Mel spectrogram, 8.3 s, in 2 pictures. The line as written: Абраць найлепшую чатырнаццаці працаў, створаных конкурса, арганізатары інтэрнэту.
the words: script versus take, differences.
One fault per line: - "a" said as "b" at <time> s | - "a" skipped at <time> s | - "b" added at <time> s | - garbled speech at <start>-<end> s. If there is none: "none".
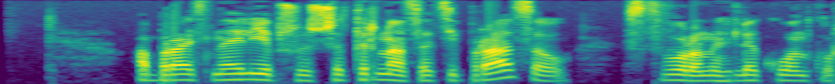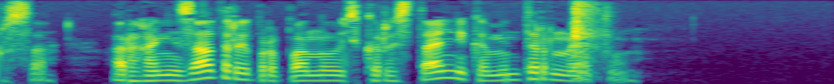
- "з" added at 1.6 s
- "для" added at 3.7 s
- "прапануюць карыстальнікам" added at 5.5 s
